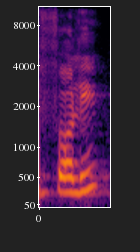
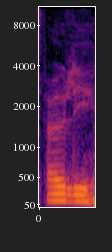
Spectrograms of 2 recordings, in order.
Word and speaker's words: Foley: Foley. It's pronounced Foley, Speaker, but that's fine.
